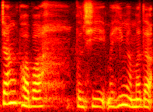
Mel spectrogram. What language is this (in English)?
Manipuri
